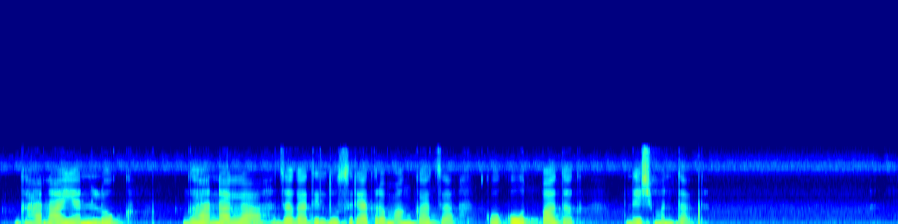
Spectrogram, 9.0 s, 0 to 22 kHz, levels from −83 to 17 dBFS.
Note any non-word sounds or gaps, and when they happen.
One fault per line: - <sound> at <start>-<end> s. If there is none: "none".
none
